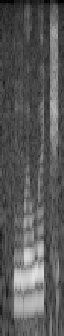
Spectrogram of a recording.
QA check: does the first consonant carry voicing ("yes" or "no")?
yes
